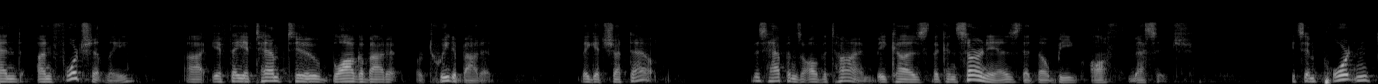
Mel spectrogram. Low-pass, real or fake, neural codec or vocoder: 7.2 kHz; fake; codec, 16 kHz, 4.8 kbps, FACodec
